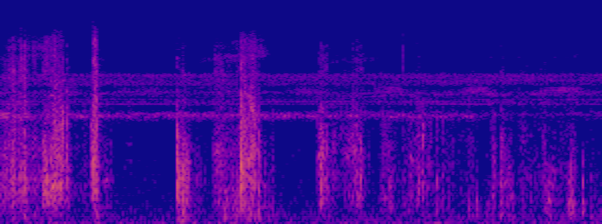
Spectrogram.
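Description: Banana leaves rustling and crinkling as they are handled, in several short bursts, loudest in the first couple of seconds. Night insects chirr steadily and high-pitched underneath.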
